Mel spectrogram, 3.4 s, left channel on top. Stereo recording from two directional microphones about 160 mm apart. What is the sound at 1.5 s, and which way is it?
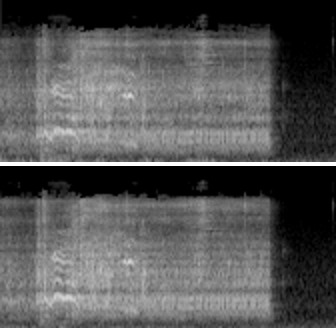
Mechanisms, 20° left (ahead or behind).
